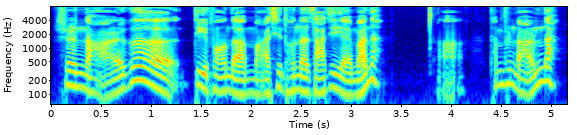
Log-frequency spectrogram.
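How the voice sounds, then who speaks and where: A man teaching English vocabulary in Chinese, slowly repeating each word and spelling it out letter by letter, speaking English with a Mandarin Chinese accent. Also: mid-range voice, animated, a little mellow, dry recording, clean studio sound. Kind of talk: spoken vocabulary lesson.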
